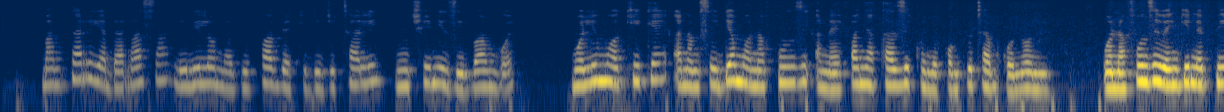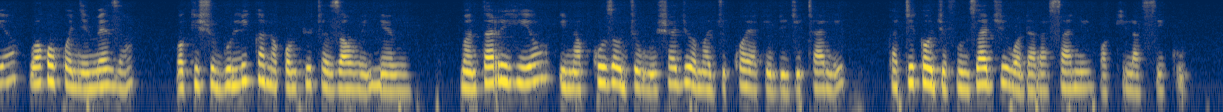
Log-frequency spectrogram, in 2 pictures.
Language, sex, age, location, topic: Swahili, female, 25-35, Nairobi, education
